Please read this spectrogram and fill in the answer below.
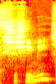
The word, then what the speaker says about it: sashimi: A shishumi? Is that a fish for... raw fish for... – Is that like sashimi? – Sashimi, that's it. Sorry, I wrote it down somewhere and I forgot to say it properly.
